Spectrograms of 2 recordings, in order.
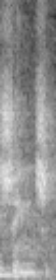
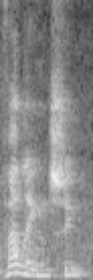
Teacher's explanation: Escrevemos com TE no final. Mas na hora que nós pronunciamos, a gente ouve o som de I. Então, valente se escreve com E no final.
